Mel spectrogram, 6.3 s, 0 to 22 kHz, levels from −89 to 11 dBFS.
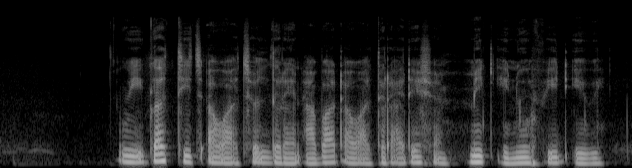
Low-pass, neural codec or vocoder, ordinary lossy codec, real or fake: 14.4 kHz; none; none; real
